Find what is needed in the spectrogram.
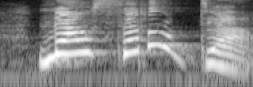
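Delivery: sugary-sweet, high tone. Miss Nelson tells her misbehaving class to settle down, in a sweet voice. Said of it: "said Miss Nelson in a sweet voice".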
